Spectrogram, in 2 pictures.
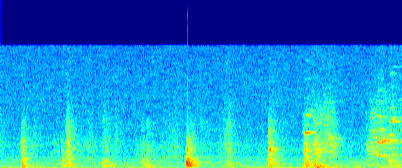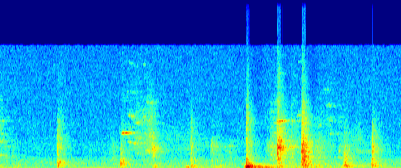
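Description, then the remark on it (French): A sliding balcony door rattles open, followed by a series of short knocks and squeaky rolling sounds as a woman pushes a wheeled chair carrying a body out of an office, with a low steady hum underneath. “Elle ouvre le balcon, prend la chaise, fait pousser la chaise, qui a des roues, et sort du bureau.”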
